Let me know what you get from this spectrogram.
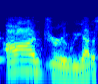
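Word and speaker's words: Andruw: Andrew is the same thing. No, it's not. He pronounces it Andrew.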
